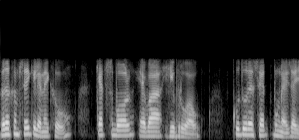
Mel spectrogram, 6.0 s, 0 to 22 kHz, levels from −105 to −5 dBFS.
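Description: From start to finish the speech sounds boxed-in and slightly rough, with a buzzy, synthetic edge that is plainly audible. Nothing is heard below about 150 Hz or above 3.4 kHz, so sibilants lose their crispness. This is the iLBC codec at work: each 20 ms frame's excitation is coded independently of the previous frame, which trades smoothness for robustness, and the roughness fits its 15.2 kbps mode.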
